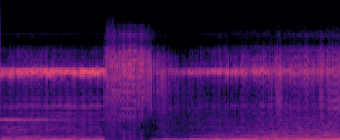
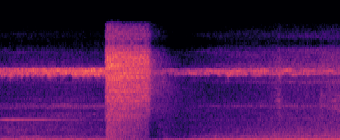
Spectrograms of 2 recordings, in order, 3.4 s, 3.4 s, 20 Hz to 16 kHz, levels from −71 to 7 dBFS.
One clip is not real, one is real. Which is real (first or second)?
second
